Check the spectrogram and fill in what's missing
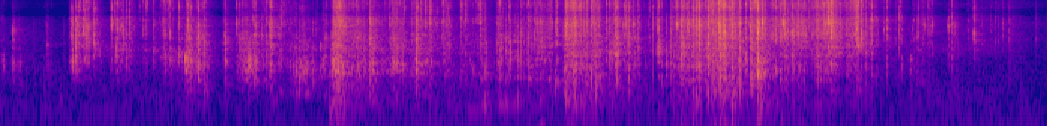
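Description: Plastic packaging on Belgian sausages is torn and opened close by, giving several seconds of loud, continuous crinkling and crackling that swells in the middle before fading out.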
